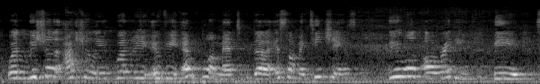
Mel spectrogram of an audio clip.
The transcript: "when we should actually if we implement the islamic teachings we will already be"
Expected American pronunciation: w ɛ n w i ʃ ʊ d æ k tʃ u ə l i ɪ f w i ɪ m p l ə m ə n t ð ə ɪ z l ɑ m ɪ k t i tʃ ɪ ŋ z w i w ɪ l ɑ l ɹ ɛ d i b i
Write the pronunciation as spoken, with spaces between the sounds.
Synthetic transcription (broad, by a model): w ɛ n w i ʃ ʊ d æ k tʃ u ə w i ɪ f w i ɪ m p l ə m ə n t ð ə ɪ s l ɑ m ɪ k t i tʃ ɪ ŋ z w i w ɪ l ɑ l ɹ ɛ d i b i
